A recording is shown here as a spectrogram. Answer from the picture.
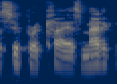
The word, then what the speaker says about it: suprachiasmatic: There's a master clock in the brain called the suprachiasmatic nucleus, just to get the pronunciation right.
